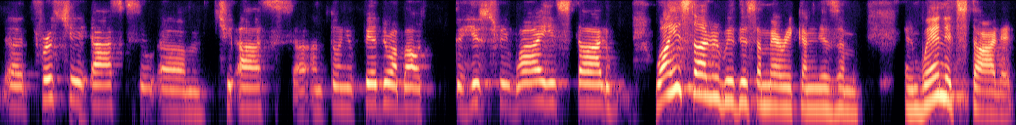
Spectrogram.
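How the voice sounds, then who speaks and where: A woman's voice: mid-range voice, darkish tone. A woman with a Portuguese tongue presenting a book she translated, talking in a chatty way with many fillers and restarts. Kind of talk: informal book launch talk. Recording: distant mic.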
